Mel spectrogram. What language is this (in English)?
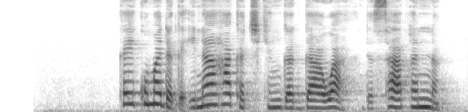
Hausa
